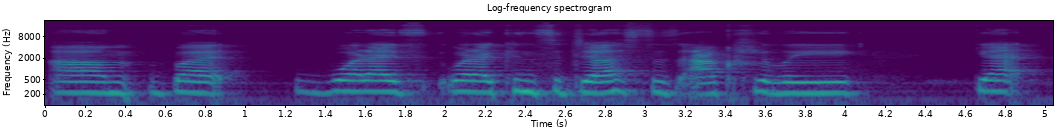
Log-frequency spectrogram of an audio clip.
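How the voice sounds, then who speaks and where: A woman's voice: on the high side, little pitch movement, slow. A woman with a Canadian accent giving casual, chatty advice in a vlog, speaking informally. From British Columbia, Canada. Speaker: vlogger sharing recovery tips.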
